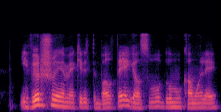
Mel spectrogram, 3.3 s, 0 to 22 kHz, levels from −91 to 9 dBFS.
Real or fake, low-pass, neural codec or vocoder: fake; 7.2 kHz; codec, 16 kHz, 0.8 kbps, ZipCodec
